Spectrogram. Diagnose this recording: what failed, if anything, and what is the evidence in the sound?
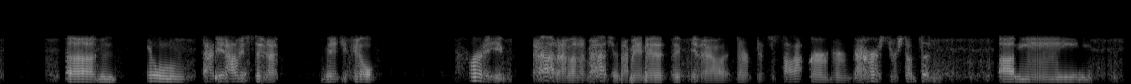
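Computer activity noise enters in the analogue wiring through a shared ground. A buzzing, chirping whine with a pulse rate near 1 kHz sits roughly 20 dB below the speech for the whole recording. Processor, graphics or mouse load shifts the ground potential the audio circuit references. The noise follows the computer's activity rather than the speech, which separates it from mains hum with its steady low fundamental and harmonics.

The Speex codec fault lies in the codec stage, and it runs throughout. The speech sounds noisy, hoarse and robotic, passes only about 200 Hz to 3.7 kHz, and has nothing above 3.9 kHz. The heavy damage fits a very low setting around 2 kbps. At that rate too few bits describe the excitation, and the codec behaves almost like a vocoder. Plain band-limiting would keep clean speech inside the band, but this voice is degraded within it too.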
